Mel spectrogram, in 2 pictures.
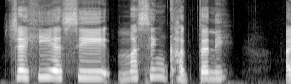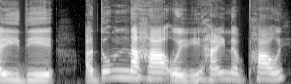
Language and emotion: Manipuri, happy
